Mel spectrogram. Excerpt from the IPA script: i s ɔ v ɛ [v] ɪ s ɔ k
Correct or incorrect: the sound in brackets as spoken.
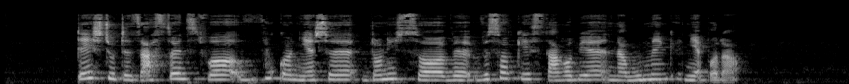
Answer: correct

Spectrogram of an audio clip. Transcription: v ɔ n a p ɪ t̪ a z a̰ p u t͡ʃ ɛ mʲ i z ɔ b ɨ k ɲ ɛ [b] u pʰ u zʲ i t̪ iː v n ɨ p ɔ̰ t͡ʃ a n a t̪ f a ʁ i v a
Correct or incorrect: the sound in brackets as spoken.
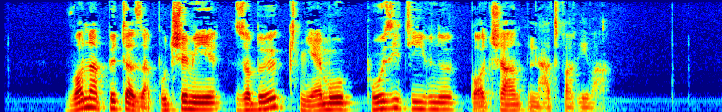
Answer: incorrect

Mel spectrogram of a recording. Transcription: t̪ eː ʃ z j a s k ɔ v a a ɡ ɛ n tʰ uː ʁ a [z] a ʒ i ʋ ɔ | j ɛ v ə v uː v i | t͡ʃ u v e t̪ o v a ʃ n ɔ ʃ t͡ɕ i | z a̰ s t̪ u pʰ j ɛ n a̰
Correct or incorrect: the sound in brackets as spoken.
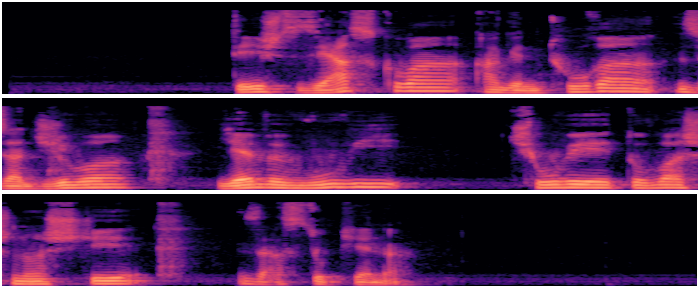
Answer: correct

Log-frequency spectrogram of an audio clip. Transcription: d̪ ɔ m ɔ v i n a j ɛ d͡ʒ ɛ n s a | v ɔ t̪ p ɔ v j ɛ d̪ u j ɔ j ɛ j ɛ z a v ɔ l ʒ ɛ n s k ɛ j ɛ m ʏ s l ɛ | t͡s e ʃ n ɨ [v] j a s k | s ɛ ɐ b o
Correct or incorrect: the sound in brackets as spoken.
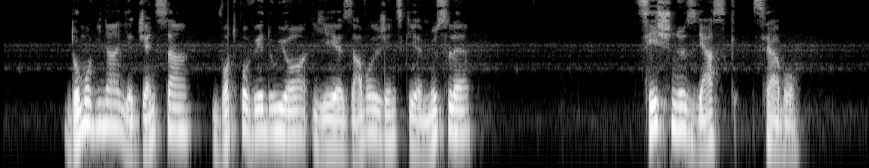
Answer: incorrect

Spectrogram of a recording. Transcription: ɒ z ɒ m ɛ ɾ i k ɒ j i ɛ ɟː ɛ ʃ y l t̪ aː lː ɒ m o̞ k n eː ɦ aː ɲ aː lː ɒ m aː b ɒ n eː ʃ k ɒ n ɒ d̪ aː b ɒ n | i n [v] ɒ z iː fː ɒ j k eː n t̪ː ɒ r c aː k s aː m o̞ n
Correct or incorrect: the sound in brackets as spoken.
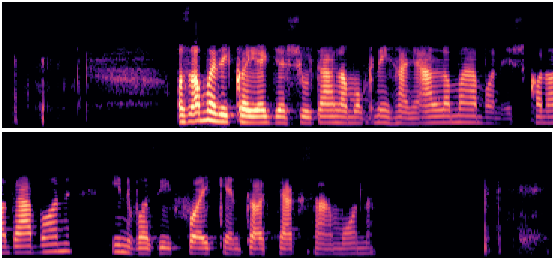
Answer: correct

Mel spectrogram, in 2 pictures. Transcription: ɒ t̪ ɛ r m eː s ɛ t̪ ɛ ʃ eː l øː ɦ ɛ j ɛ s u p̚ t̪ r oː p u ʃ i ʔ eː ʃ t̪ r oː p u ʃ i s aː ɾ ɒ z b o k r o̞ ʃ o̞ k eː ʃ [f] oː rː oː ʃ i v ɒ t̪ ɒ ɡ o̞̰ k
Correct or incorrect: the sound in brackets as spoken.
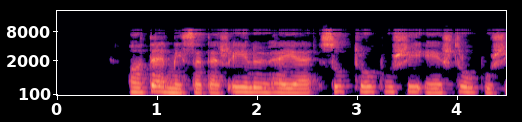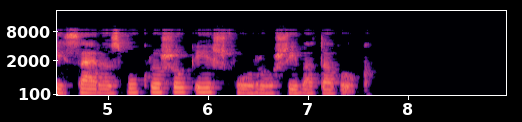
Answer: correct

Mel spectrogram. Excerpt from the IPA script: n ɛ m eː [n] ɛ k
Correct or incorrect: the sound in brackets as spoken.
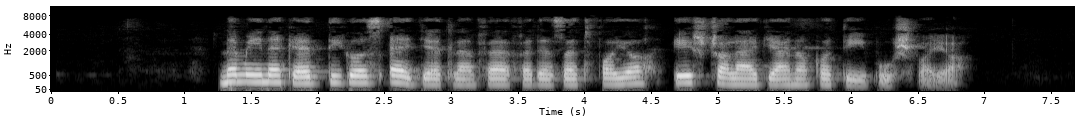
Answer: correct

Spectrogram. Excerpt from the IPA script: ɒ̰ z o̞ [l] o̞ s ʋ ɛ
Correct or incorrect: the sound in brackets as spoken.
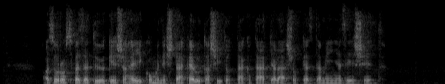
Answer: incorrect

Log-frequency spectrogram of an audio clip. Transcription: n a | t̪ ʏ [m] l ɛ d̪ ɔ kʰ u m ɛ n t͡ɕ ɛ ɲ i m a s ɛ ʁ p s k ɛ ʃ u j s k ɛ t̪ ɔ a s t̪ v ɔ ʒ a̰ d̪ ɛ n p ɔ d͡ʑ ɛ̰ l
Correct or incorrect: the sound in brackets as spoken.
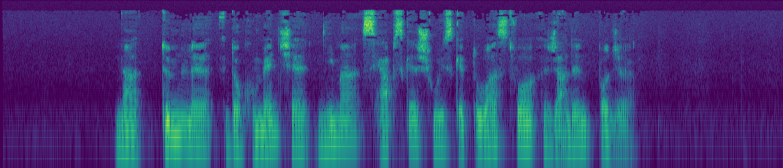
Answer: correct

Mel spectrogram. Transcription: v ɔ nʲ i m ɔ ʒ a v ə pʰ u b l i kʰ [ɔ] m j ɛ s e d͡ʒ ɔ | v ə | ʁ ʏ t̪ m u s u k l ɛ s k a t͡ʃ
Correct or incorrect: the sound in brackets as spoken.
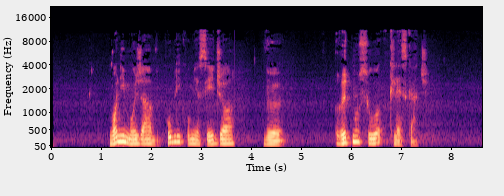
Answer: incorrect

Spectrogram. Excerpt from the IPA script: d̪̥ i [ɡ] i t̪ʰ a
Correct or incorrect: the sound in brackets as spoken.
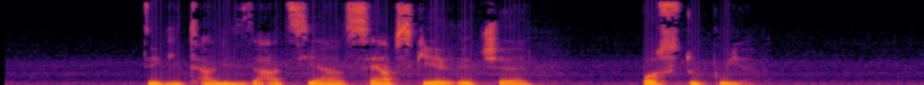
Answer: correct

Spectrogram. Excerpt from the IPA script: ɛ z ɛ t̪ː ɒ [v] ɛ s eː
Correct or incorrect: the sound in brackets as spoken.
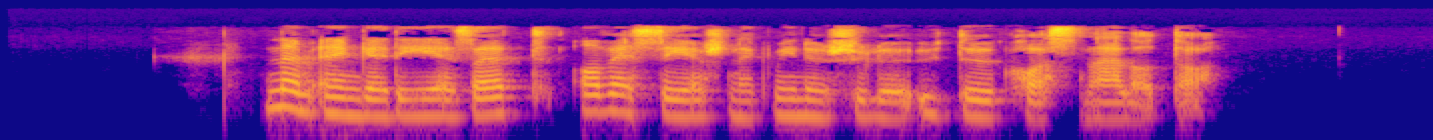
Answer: correct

